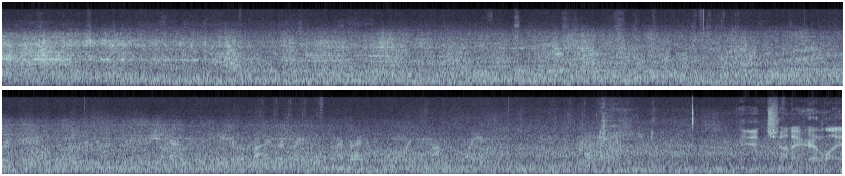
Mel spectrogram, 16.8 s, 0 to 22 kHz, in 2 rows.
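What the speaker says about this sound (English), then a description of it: "It's flight heading to Phoenix, Arizona, American Airlines, flight 3021" American Airlines Airbus A321 passenger jet at LAX, a loud, constant broadband roar of jet engines filling the whole stretch, with a voice talking over it.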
